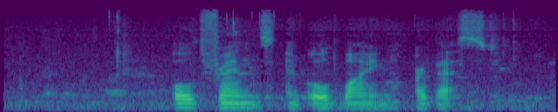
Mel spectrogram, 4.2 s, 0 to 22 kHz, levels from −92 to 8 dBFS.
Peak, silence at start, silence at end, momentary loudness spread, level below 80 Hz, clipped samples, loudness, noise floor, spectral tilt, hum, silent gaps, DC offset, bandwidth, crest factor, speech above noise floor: -14 dBFS; 0.35 s; 0.2 s; 23 LU; -72 dBFS; under 0.1%; -33 LUFS; -56 dBFS; -5 dB/octave; none; none; under 0.1%; 16 kHz; 20 dB; 24 dB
